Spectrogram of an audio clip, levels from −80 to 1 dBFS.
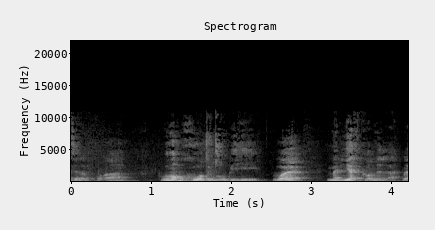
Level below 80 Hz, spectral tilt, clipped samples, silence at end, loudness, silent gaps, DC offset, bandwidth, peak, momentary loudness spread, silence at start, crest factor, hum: -64 dBFS; -5.5 dB/octave; under 0.1%; 0 s; -31 LUFS; none; under 0.1%; 11.5 kHz; -12 dBFS; 12 LU; 0 s; 20 dB; none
